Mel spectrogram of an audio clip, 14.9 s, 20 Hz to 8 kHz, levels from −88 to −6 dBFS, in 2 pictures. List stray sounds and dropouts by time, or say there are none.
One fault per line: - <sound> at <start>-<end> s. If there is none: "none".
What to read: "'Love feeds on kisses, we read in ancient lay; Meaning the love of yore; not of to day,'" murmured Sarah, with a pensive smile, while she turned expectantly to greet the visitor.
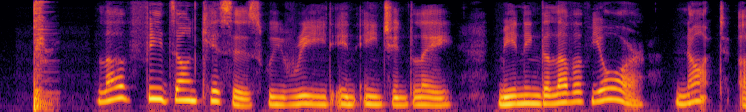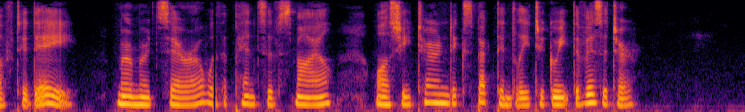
- thud at 0.3-0.6 s
- dropout at 9.6-9.6 s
